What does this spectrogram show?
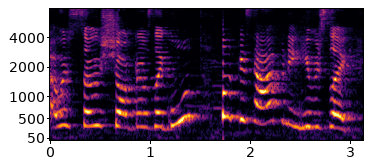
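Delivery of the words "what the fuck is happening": high, incredulous squeal; stunned disbelief. Retold or imitated. Surprised by her boyfriend's party, high stunned squeal.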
